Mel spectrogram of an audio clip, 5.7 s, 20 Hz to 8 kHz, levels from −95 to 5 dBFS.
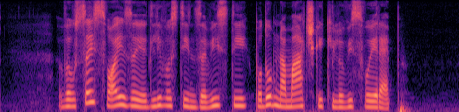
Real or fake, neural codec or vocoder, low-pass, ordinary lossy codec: real; none; none; none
